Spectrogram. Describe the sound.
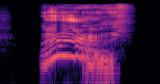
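A man's voice does an 'Otto the Bull' noise, imitating a bull's growl: one loud, rising then falling vocal groan lasting just over a second, alone, ending in a rough, gritty rasp.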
